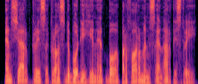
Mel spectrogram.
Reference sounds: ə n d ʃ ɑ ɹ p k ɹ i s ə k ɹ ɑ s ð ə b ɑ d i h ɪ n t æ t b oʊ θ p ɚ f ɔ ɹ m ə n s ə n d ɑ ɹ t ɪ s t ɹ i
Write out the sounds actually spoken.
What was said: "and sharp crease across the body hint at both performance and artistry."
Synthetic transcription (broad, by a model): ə n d ʃ ɑ ɹ p k ɹ i s ə k ɹ ɑ s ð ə b ɑ d i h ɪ n ɛ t b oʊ p ɚ f ɔ ɹ m ə n s ə n d ɑ ɹ t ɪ s t ɹ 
